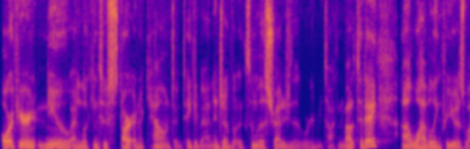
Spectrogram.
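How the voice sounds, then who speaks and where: A man talks very fast in a fairly low, dark, mellow voice. His pitch varies in an ordinary way, while his loudness swings widely. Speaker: retirement account specialist. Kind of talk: live webinar Q&A. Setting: online webinar. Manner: quiet, speaking low.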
